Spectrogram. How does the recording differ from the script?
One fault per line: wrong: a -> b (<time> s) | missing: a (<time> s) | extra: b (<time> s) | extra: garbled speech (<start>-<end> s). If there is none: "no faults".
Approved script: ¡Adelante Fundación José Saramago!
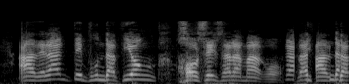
extra: garbled speech (2.8-3.5 s)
